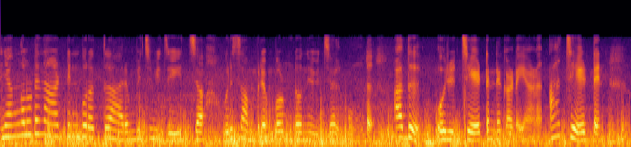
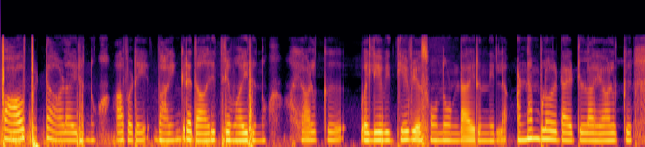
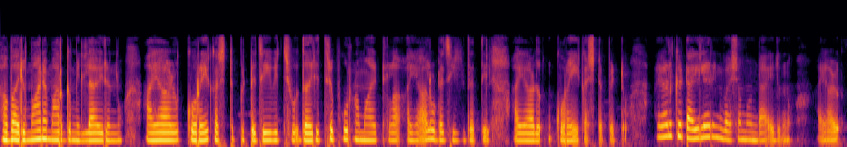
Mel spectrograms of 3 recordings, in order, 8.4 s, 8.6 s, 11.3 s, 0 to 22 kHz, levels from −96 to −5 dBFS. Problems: constant background noise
